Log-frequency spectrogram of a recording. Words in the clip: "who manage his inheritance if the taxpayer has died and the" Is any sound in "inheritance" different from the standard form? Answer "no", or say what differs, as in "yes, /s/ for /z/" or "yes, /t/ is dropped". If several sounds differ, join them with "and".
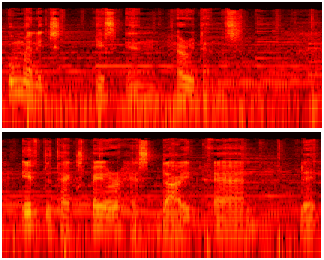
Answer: no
